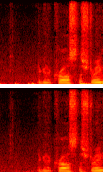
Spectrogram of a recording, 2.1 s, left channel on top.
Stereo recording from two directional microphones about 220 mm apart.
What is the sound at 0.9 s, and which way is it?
Speech, 25° left (ahead or behind).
